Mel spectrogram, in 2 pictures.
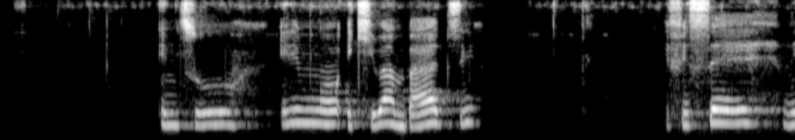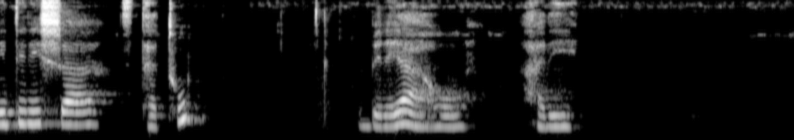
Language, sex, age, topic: Rundi, female, 25-35, education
